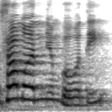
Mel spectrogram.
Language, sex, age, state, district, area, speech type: Sanskrit, male, 60+, Tamil Nadu, Mayiladuthurai, urban, spontaneous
